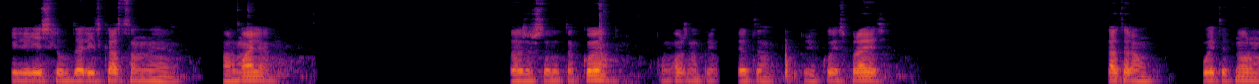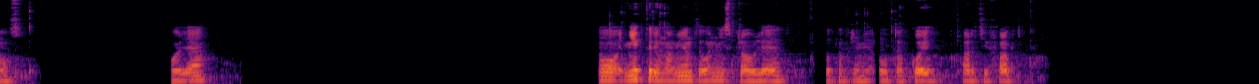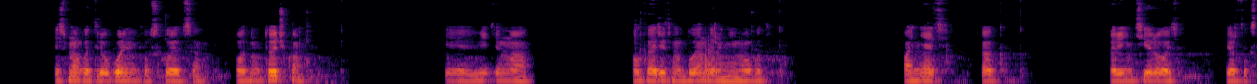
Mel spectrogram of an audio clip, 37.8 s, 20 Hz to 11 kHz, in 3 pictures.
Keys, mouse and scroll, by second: 0.3-1.8 scroll down 3, 2.4-3.1 drag, 3.1-6.2 middle drag, 9.6 click, 10.5-13.7 drag, 16.9-18.8 drag, 18.8-19.4 shift+middle drag, 19.4-19.9 scroll up 2, 19.9-21.0 middle drag, 21.0 scroll up 2, 21.2-23.4 shift+middle drag, 23.4 ctrl+Tab, 24.3-25.4 shift+middle drag, 25.4 click, 25.8-27.9 scroll up 1, 27.9-28.3 scroll down 2, 28.3-33.6 middle drag, 33.6-35.0 scroll up 1, 35.0-37.7 middle drag.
